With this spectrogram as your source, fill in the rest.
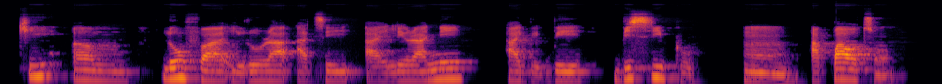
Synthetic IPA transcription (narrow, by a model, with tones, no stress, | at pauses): kʰi˦a˦˨m˨ | lo˦n̩˦fa˧i˨ɾo˧ɾa˧a˨tʰi˧a˨i˨le˧ɾa˧nĩ˦ | a˧ɡ͡bi˨ɡ͡be˧ | bi˦si˦pũ˨ | a˨k͡pa˦ɔ˦˨tũ˨˦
